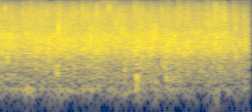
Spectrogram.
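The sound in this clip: Audience applause welcomes a speaker to the stage, with dense, steady clapping that stays loud and even from start to finish.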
